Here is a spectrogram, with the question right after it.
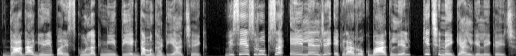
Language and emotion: Maithili, disgusted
